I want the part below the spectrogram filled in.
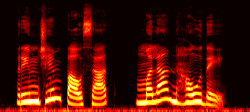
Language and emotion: Marathi, neutral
